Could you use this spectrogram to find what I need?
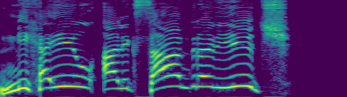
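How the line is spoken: Shouting after someone. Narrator (Russian): крикнул он вдогонку Берлиозу

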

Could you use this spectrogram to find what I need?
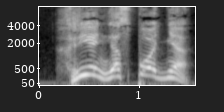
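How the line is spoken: Shriek. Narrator (Russian): взвизгнул Вимс

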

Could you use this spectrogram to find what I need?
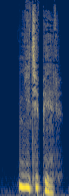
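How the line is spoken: Barely audible. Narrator (Russian): еле слышно сказала Близ

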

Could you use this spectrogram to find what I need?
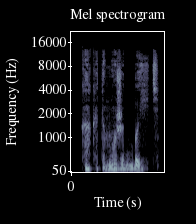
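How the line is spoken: Fearful whisper. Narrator (Russian): прошептала она со страхом

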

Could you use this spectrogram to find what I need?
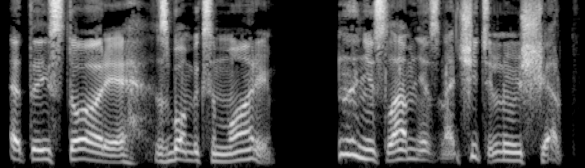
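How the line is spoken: Hoarse rasp. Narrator (Russian): прохрипела она

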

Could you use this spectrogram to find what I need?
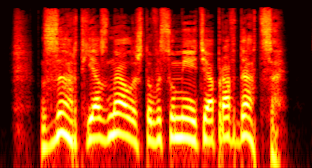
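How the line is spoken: Relieved exclamation. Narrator (Russian): С облегчением воскликнула она

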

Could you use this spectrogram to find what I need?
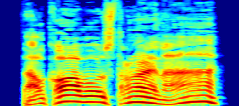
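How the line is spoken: Yelling. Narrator (Russian): заорал Гарри

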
